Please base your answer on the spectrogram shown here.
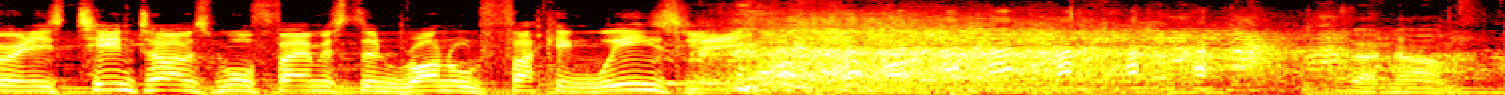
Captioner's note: laughter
